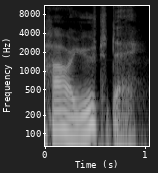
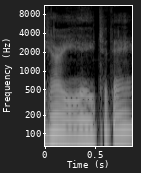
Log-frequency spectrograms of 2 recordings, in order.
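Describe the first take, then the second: First: "you" with a full oo vowel; careful U sound. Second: "you" said as yay; local pronunciation. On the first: Showing how some of them speak, "you" as yoo. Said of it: "some of them say you". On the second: Showing what we say at home, "you" as yay. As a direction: run into "you" with an ay vowel. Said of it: "We say". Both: Shown as a demonstration.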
